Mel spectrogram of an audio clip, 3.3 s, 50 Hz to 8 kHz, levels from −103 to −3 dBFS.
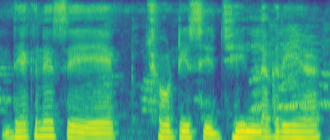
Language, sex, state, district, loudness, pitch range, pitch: Hindi, male, Chhattisgarh, Raipur, -12 LUFS, 115-130 Hz, 125 Hz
